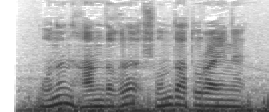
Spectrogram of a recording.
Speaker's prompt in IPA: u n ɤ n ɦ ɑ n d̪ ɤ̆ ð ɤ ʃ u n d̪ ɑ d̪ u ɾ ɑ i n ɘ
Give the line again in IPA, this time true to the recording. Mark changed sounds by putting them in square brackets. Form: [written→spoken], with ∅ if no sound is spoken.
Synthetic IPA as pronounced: u n ɤ [n→ɴ] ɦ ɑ n d̪ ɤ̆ [ð→ʁ] ɤ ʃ u n d̪ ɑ [d̪→t̪] u ɾ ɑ i n ɘ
